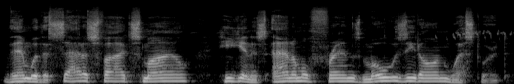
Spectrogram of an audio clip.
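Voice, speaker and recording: An older man, a grandfather, reading a children's storybook aloud in a husky voice. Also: a little high, a little slow.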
